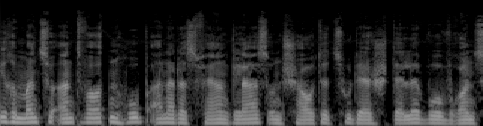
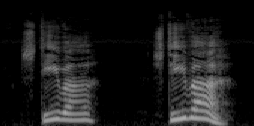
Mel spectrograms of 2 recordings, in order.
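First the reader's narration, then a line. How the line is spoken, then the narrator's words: Calling. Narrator (German): rief sie den Bruder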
